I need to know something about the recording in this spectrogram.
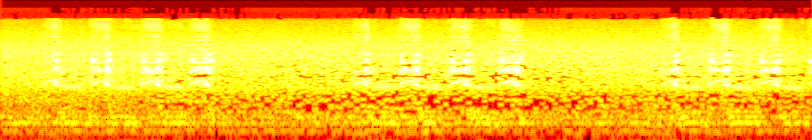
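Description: Odd underwater quacking sounds, recorded by hydrophone in the Southern Ocean, repeat in short rhythmic bursts, about four pulses per group with pauses between, steady and moderately loud over a hissing background. No one speaks.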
